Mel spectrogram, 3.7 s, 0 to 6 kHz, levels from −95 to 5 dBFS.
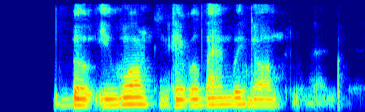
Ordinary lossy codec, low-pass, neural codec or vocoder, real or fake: MP3, 48 kbps; 5.4 kHz; codec, 24 kHz, 0.9 kbps, WavTokenizer, small release; fake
